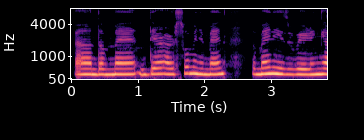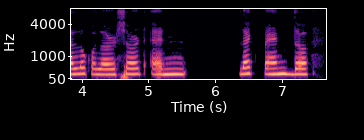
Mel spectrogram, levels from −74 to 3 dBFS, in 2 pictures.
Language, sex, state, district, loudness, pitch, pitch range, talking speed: English, female, Sikkim, Gangtok, -14 LUFS, 235 Hz, 230-250 Hz, 140 wpm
